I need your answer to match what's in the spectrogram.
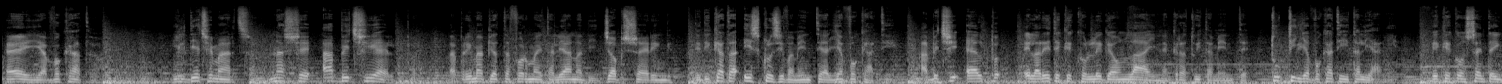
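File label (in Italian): Italian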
